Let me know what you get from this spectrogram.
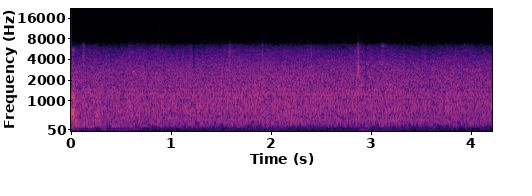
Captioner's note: water flowing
